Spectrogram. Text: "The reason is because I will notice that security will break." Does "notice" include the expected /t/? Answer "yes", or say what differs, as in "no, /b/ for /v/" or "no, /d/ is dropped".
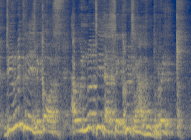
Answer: yes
